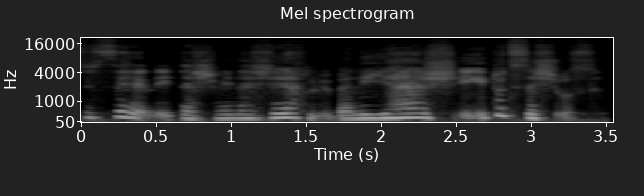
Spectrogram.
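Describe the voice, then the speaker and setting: A woman's voice: mid-range voice, measured pace, mellow, close to an everyday voice. A woman dubbing a film role: a friendly, encouraging young woman chatting with her best friend. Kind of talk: dubbed film acting.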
